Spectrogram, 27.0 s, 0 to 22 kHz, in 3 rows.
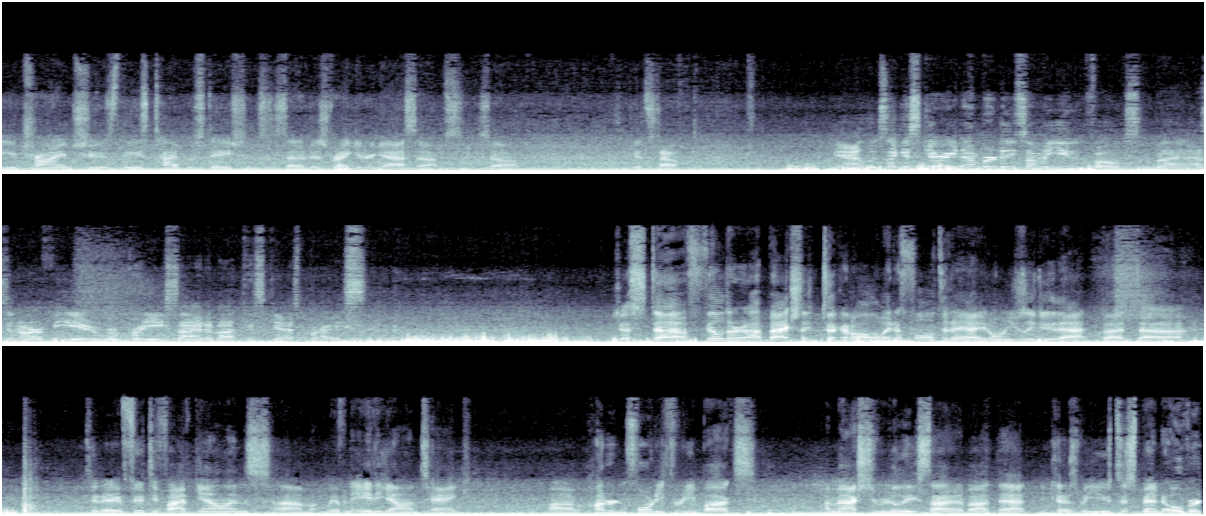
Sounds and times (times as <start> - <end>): Speech: 0.0 - 4.0, 4.6 - 5.2, 6.2 - 11.9, 13.6 - 18.0, 18.7 - 21.6, 22.2 - 27.0
Outside, urban or manmade: 0.0 - 27.0
Vehicle: 0.0 - 27.0.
